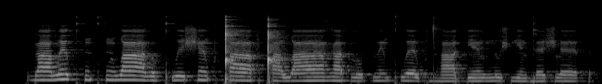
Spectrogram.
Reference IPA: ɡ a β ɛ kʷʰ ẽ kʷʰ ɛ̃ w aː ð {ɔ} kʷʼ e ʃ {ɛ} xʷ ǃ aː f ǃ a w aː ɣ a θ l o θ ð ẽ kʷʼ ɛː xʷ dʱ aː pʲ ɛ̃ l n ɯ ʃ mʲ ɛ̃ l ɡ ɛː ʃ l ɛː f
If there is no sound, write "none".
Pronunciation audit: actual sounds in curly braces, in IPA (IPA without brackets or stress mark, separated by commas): ʌ, ɛ̃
